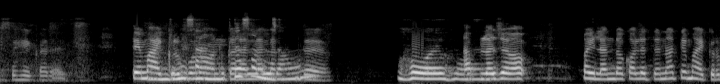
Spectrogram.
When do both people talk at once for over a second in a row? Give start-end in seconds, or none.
1.5-3.2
